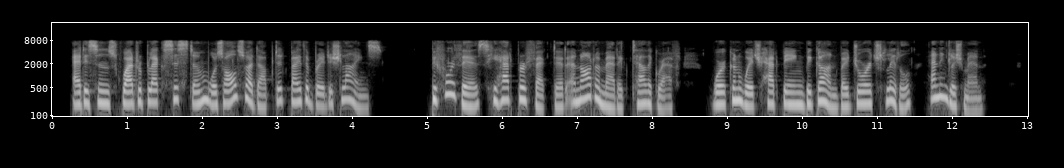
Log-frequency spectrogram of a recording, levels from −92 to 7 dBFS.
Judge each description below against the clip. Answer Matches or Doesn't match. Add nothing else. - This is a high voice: Matches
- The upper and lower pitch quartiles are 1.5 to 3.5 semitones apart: Doesn't match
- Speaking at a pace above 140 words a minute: Doesn't match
